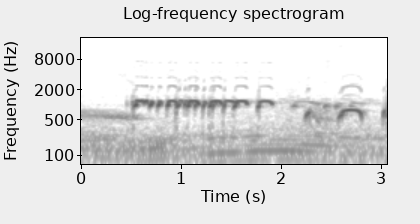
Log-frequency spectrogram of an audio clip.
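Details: A local zebra dove, a strong champion lure singer, lets out a quick rattling run of short notes after a low hum, then several rounded, mellow coos.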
